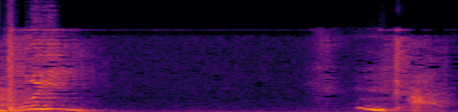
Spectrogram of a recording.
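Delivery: mocking echo, pitch leaping up; scornful spit. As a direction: scoff at the very idea. King spits in scorn.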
